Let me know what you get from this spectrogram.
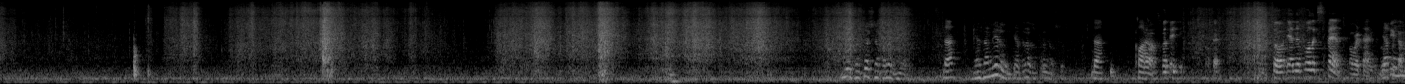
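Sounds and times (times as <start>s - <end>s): rustling of wrapping: 0.0s - 9.7s, 11.7s - 13.3s
steady low hum: 0.0s - 14.0s.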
